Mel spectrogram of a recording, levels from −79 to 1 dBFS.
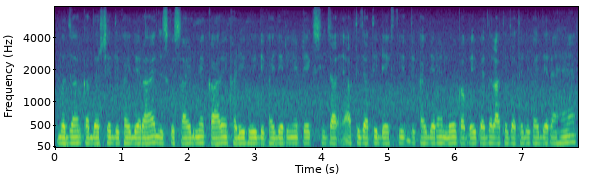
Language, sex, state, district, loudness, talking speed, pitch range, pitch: Hindi, male, Rajasthan, Bikaner, -15 LUFS, 260 wpm, 115-120 Hz, 120 Hz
